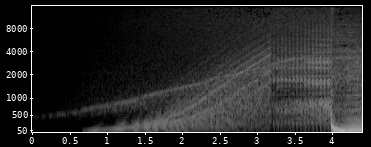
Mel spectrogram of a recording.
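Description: Synthesized rising sweep: several tones glide upward together and grow louder over about three seconds. Near the end it levels off into a steady pulsing texture, the build-up into electronic background music.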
